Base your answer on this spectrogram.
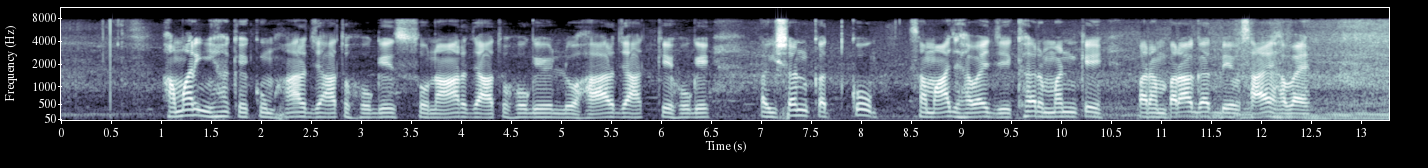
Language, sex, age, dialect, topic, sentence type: Chhattisgarhi, male, 18-24, Western/Budati/Khatahi, banking, statement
